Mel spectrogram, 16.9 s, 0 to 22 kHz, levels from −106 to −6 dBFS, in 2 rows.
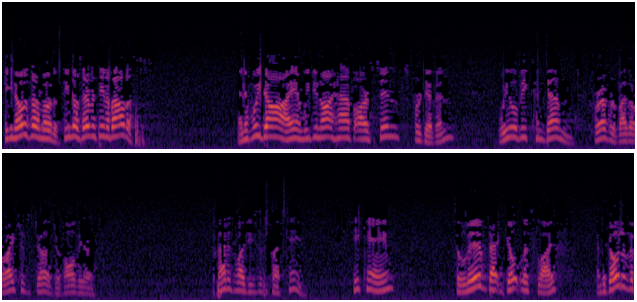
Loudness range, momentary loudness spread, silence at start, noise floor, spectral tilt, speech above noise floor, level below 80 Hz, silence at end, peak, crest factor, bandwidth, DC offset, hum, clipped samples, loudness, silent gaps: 10 LU; 15 LU; 0.05 s; -83 dBFS; -5.5 dB/octave; 29 dB; under -90 dBFS; 0 s; -36 dBFS; 20 dB; 14.5 kHz; under 0.1%; none; under 0.1%; -55 LUFS; none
